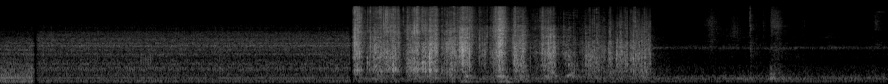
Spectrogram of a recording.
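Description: A steady hum, then about three seconds in, a knife crunches loudly through a toasted cheese sandwich on a wooden chopping board for about three seconds, with a few small clicks after.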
